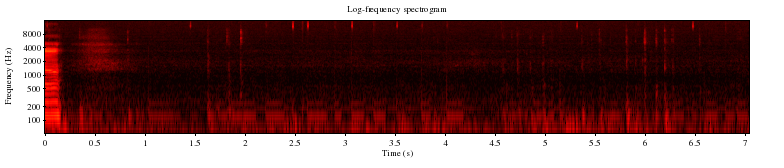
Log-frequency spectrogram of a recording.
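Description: Faint clicks from typing on a computer keyboard come in scattered, irregular taps over a quiet background hum, with a person's voice talking briefly.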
